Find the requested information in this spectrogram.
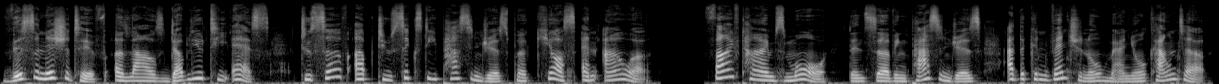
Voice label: Asian English Airport; Changi-Airport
